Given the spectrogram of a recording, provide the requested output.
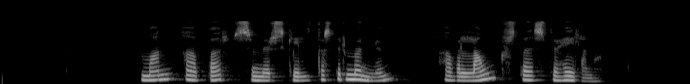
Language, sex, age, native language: Icelandic, female, 30-39, Icelandic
